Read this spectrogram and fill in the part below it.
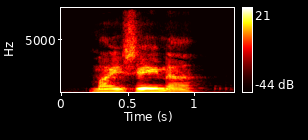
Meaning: cornflour, cornstarch, maizena
- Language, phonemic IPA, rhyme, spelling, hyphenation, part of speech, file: Dutch, /ˌmɑi̯ˈzeː.naː/, -eːnaː, maizena, mai‧ze‧na, noun, Nl-maizena.ogg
